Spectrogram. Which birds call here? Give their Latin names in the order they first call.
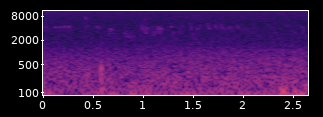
Alauda arvensis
